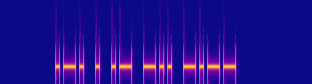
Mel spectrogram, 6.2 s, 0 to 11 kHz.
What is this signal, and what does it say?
Morse code, heard as a keyed tone, about 15 wpm, 700 Hz. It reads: READY
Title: Top 500 Words 15wpm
